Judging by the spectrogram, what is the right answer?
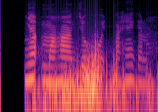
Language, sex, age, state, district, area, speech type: Santali, female, 18-30, Jharkhand, Seraikela Kharsawan, rural, read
